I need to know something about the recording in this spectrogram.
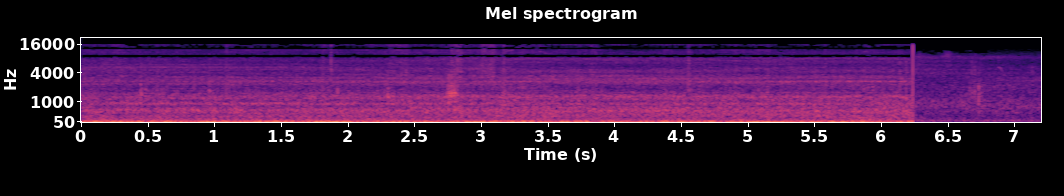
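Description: A vehicle drives along a road with a low engine rumble and tyre noise.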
